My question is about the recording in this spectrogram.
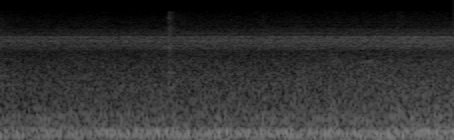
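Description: Steady background noise, a low rumble with a high hiss and no clear events.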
